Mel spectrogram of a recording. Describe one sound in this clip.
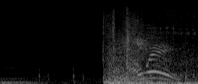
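A rifle shot cracks loudly.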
